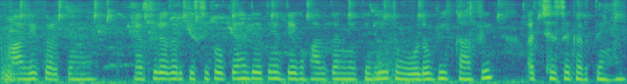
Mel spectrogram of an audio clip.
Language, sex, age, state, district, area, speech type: Urdu, female, 30-45, Uttar Pradesh, Aligarh, rural, spontaneous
